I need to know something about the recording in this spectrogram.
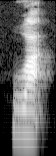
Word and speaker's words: は: This is the ha syllable, but since it is a particle, it is read as wa.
